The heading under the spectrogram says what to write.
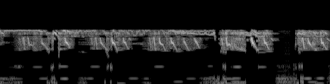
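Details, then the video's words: Day-18 Eastern bluebird nestlings in the nest, June 24th, 2021: continuous high, rapid, scratchy begging chatter with quick downslurred notes, easing briefly near the end. "Eastern Bluebird Babies!! Day 18 part one"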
